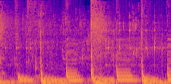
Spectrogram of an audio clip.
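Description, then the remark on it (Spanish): Brancamenta liqueur pours into a glass over ice in a series of rhythmic glugs, each gurgle rising in pitch as the bottle tips, with no voices present. “Servís la medida justa del nuevo brancamenta Richet italiana.”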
